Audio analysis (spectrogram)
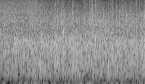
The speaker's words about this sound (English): Church, can we give them a big hand clap?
